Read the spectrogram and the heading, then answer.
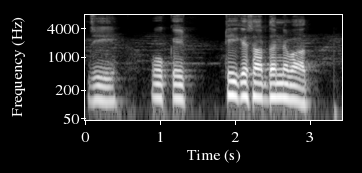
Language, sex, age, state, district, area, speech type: Hindi, male, 30-45, Rajasthan, Jodhpur, rural, spontaneous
